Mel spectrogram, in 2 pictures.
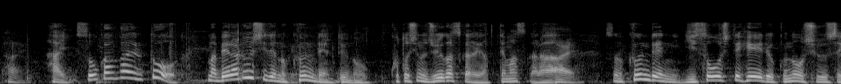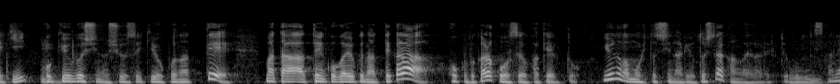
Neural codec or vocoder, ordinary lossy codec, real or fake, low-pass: vocoder, 44.1 kHz, 80 mel bands, Vocos; Opus, 64 kbps; fake; 7.2 kHz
